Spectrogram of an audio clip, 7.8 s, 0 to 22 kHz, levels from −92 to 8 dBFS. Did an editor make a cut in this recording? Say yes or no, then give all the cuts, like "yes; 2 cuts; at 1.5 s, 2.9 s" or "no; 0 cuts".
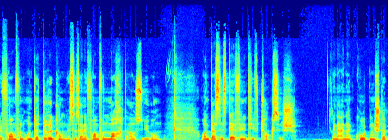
no; 0 cuts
